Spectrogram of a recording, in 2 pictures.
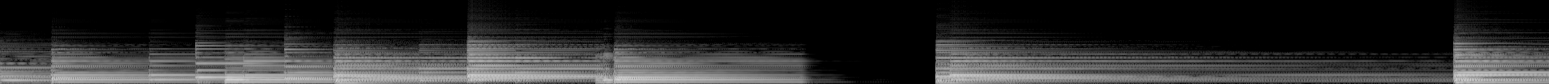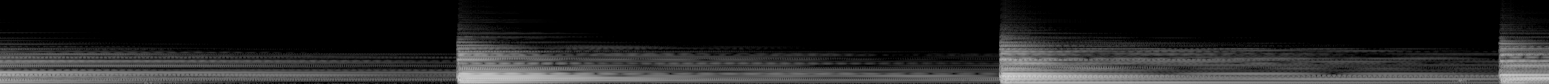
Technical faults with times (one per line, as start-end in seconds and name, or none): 0.00-30.99 crude rate conversion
